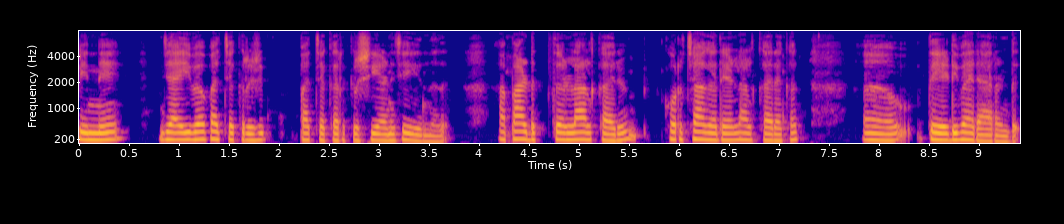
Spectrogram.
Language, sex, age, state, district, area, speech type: Malayalam, female, 45-60, Kerala, Wayanad, rural, spontaneous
